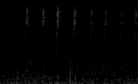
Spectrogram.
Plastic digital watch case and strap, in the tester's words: the poor tolerance just gives that slight vibration when you tap it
